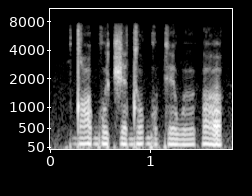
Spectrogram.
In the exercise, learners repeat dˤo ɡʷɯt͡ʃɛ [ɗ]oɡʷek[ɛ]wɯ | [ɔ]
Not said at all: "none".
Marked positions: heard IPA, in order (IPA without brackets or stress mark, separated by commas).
d, e, ʌ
